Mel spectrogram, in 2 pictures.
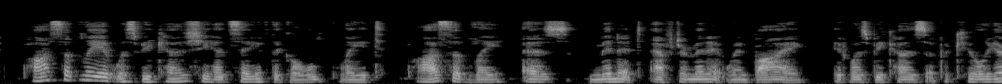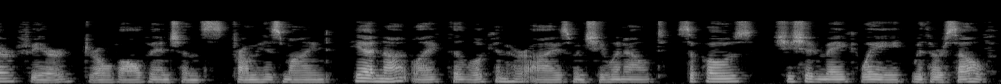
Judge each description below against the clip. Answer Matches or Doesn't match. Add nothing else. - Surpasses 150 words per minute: Doesn't match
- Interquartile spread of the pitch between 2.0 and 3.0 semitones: Matches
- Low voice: Matches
